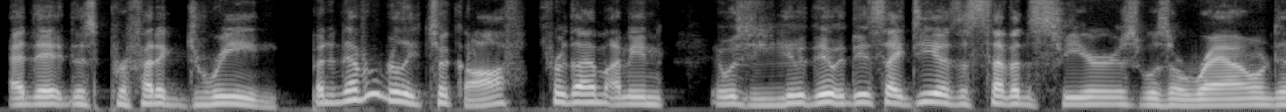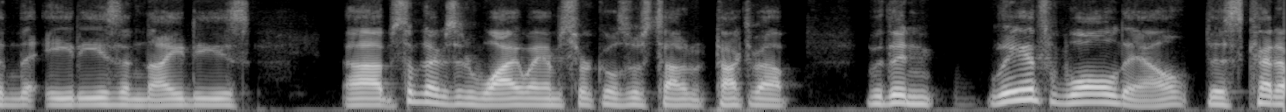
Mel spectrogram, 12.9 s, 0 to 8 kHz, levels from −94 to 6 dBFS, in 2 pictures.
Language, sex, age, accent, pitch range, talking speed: English, male, 30-49, American, 125-160 Hz, 225 wpm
